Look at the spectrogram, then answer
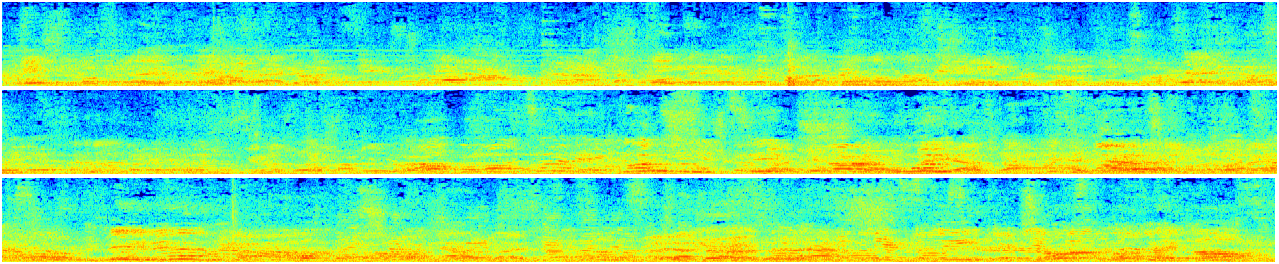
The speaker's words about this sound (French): Il y a du monde aujourd'hui. On l'entend très bien ici au travers. Euh, oui. C'est effrayant. J'ai jamais vu autant de monde aujourd'hui. Donc c'est la première fois ce soir que c'est si rempli.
